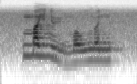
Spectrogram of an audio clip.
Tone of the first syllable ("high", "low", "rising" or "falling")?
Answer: high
